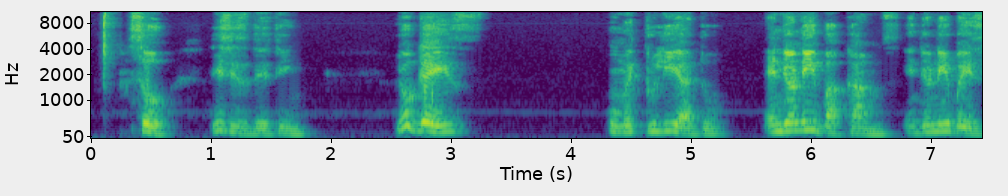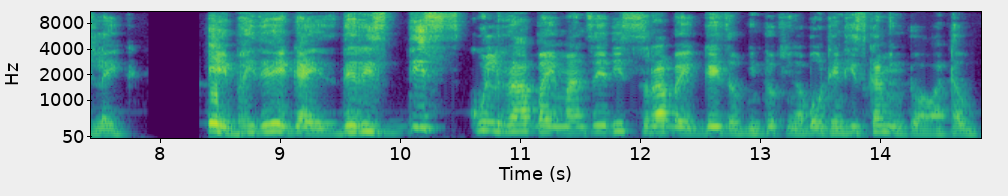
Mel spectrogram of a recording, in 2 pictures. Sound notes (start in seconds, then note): 8.4 exclamation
